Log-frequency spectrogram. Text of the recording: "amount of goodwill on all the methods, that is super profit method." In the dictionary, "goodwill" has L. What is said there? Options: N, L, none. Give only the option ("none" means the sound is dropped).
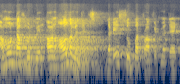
N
